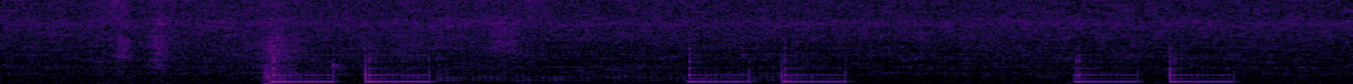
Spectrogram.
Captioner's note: phone ringng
